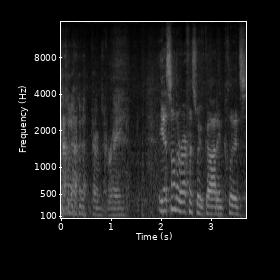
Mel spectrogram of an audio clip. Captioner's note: laughing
